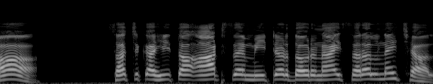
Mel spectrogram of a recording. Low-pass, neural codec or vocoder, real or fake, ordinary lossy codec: 7.2 kHz; none; real; none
